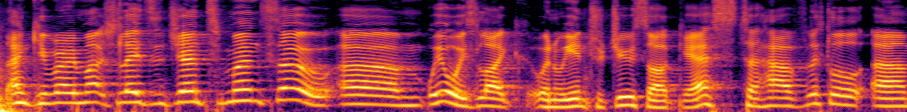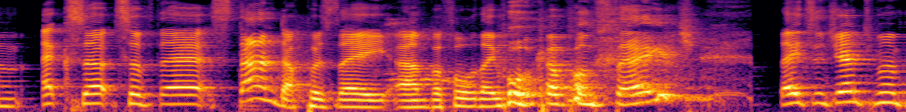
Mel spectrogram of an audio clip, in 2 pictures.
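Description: Man, very high voice, casual chat show host. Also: measured pace, fairly bright tone. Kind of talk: casual live hosting chat.

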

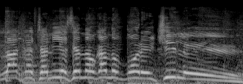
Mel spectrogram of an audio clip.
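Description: A man's voice: very high-pitched, animated, over music. A man hosting a comedy radio show, trading playful teasing jokes. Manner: teasing, playful, quick insults. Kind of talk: joking comedy banter.

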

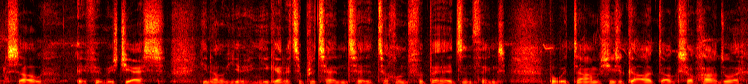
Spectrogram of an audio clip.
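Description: A guest contributor walks his dog along a canal towpath, talking casually in a rambling monologue full of restarts and fillers. His voice sits low and darkish, with a steady tone, a moderate pace and few pauses. Birdsong and slight background noise surround him.

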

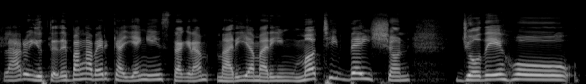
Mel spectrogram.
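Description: A woman hosting a motivational podcast in casual chat, lively, acting out quoted complaints in a raised voice. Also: measured pace, clean tone. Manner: animated, acts out quoted complaints in a high voice. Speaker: podcast host.

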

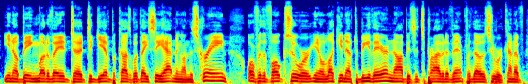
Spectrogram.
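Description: A man with a medium-pitched voice hosts a casual interview. The sound is dry, and he talks in long, winding, conversational sentences as he builds up his questions. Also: fairly even intonation, very fast, a little mellow, no echo. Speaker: interview host.

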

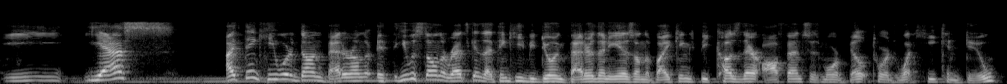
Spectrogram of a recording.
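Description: A man co-hosting a sports podcast, speaking in a laid-back way and pitching trade ideas. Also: expressive, normal speed. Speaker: podcast co-host. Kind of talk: casual sports chat. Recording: dull lo-fi podcast audio.

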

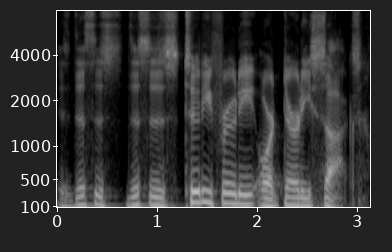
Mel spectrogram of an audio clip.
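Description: A man's voice: medium pitch, lively intonation, normal speed, a little mellow. A man co-hosting a casual chat while taste-testing candy, making wry, joking asides. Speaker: podcast co-host.

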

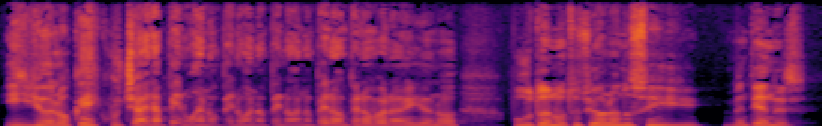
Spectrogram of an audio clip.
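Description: A Venezuelan man in his thirties chats casually on a podcast, heavy on slang and quick to argue his point. His voice rises and falls in wide, lively swings. He speaks with a Venezuelan Spanish accent. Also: fairly high pitch. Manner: animated, slangy, argumentative. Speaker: podcast co-host. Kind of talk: casual chat.

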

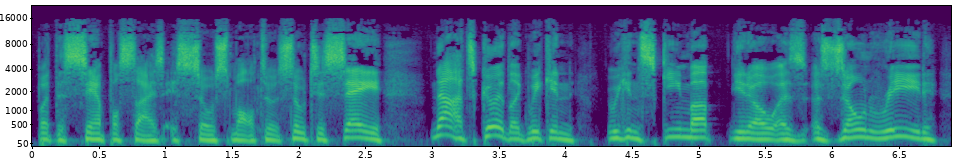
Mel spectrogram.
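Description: A fairly high-pitched, expressive man co-hosts a sports radio show, working through his analysis off the cuff at a moderate pace and repeating phrases for emphasis. The unscripted talk is captured on a close studio broadcast mic, with clean studio sound and no room sound.

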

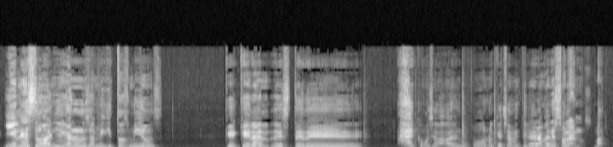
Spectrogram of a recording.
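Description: A man's voice: sits high, sing-song, fairly quick, creaky, pushed and bright. A man hosting a podcast, telling crude, slang-heavy comic stories and calling his listeners brothers. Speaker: podcast host. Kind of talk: comedic storytelling monologue.

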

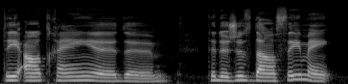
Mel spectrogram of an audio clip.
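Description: A woman with a Québécois French accent speaks in a somewhat low, smooth, clear voice. She chats casually as a podcast guest and explains things with frequent fillers and restarts. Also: steady tone, a little slow, a bit bright. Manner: chatty, many fillers and restarts. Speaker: guest, drag performer.

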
